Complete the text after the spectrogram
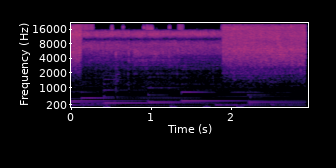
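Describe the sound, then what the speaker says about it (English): Pork belly strips laid in a circle in a well-heated pan for okonomiyaki give off a steady, close sizzle, with a sustained tonal hum running underneath. "once the pan is well heated, I put the pork belly first"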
